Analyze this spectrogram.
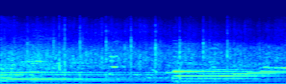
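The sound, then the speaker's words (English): A crowd of worshippers praising God claps steadily throughout, the dense patter of many hands running beneath sustained musical tones or singing, moderately loud with no pauses. “Here we are. Clapping our hands.”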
